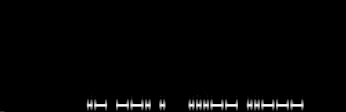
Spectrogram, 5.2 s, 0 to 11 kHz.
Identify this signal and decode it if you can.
Morse code, heard as a keyed tone, about 22 wpm, 700 Hz. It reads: AGE 32
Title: K1USN SST QSO Practice 22wpm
